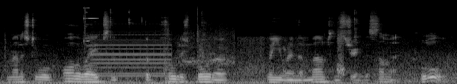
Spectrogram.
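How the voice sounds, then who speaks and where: A man's voice: on the low side, fairly even intonation, rapid-fire, noisy background. A man from the Netherlands giving casual live commentary while streaming a driving game, chatting with viewers and laughing at his own crashes.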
